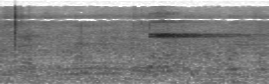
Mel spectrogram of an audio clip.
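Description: A referee's whistle blown once, a short steady high blast about a second in, over crowd chatter in a gym.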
